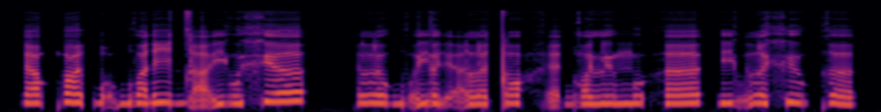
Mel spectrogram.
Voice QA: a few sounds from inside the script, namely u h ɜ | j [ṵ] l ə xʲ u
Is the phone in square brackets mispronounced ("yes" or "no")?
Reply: no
